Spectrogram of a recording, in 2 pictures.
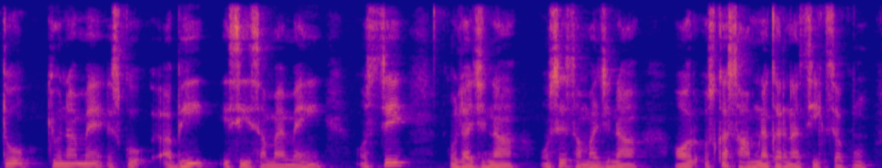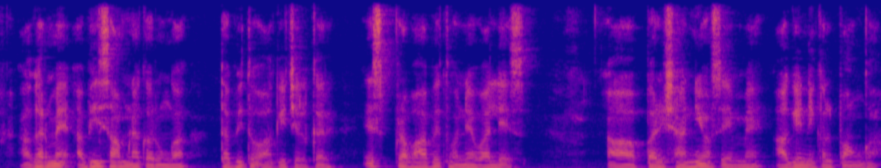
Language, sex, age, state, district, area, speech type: Hindi, male, 45-60, Madhya Pradesh, Bhopal, urban, spontaneous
